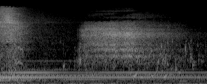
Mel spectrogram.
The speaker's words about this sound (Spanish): Así, respirando profundamente, tu cerebro se tranquiliza y tus movimientos también.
